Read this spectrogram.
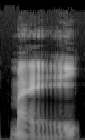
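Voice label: "mei3", Mandarin Chinese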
